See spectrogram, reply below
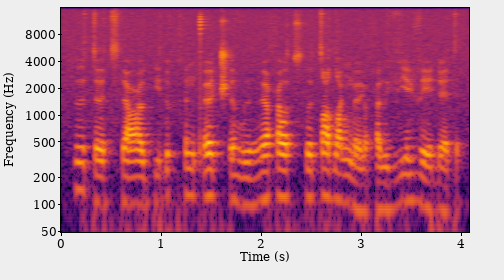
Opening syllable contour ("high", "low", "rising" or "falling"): falling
